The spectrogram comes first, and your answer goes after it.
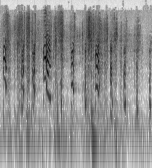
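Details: Small dog whimpering in short, uneven whines and squeaks that slide downward, packed closely over a few seconds with some breathy, noisy bursts.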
